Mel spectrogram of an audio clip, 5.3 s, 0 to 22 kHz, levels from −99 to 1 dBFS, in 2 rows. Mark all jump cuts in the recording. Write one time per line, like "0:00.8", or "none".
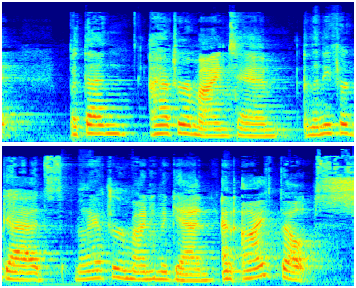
0:04.2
